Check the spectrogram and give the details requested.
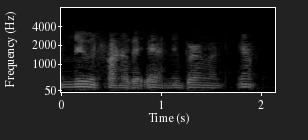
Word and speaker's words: New Berlin: New Berlin. New Berlin, okay.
